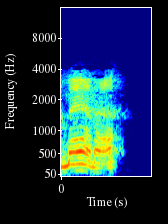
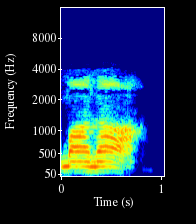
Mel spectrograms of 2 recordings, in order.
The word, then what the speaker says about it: mana: It's not manna, it's mana. And I did that on purpose.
